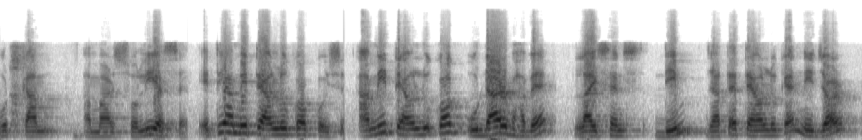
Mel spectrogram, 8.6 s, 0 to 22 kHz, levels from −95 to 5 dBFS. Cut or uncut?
cut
